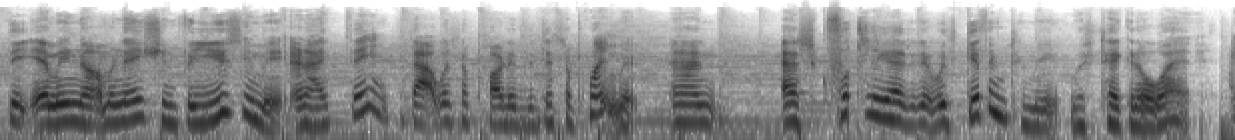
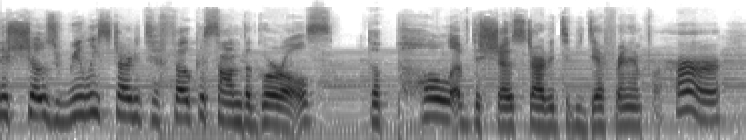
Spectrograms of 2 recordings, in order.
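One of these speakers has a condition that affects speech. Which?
The first: cerebral palsy; affects walking.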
